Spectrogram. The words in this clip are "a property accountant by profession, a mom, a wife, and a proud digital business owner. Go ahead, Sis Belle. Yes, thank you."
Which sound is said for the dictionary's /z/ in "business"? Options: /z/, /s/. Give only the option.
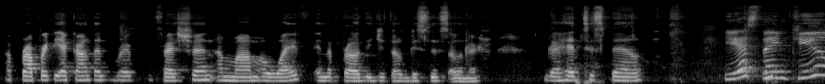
/s/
